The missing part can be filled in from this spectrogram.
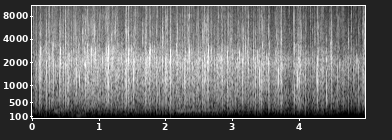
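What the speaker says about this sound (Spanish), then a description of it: "un fuerte aplauso para Mercedes" Concert audience at a university big band performance applauding violinist Mercedes, a sustained, dense wash of many hands clapping, steady and moderately loud from start to finish.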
